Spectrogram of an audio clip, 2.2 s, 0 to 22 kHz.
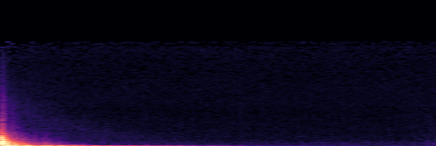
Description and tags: Door Knock - 11
Knocking, tapping, and hitting closed wooden door. Recorded on Zoom ZH1, denoised with iZotope RX.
